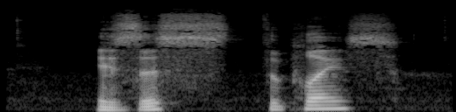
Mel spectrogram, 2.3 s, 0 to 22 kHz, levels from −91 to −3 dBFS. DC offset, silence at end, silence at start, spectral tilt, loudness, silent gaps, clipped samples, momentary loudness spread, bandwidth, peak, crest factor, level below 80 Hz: under 0.1%; 0.3 s; 0.5 s; -5 dB/octave; -32 LUFS; none; under 0.1%; 13 LU; 14 kHz; -12 dBFS; 20 dB; -64 dBFS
